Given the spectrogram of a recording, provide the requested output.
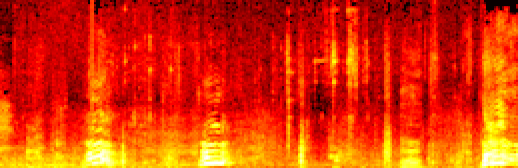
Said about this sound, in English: The delighted barks of Freckles the dog.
